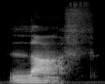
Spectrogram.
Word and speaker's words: laugh: important point to remember sometimes the F sound is produced when there's a GH spelling for example laugh or cough kof is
